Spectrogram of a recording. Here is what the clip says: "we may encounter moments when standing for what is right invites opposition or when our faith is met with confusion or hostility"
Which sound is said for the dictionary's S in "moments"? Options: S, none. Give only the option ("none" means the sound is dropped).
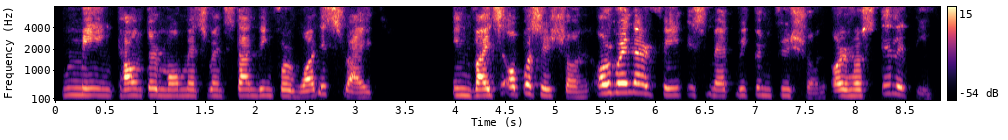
S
